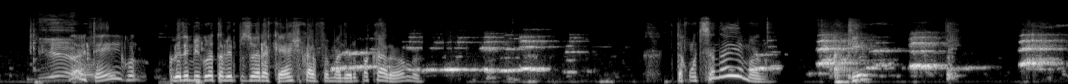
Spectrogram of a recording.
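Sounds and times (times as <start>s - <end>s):
speech: 0.4s - 5.0s, 6.8s - 8.8s
dog giving a brief sharp yip: 8.2s - 10.6s.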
